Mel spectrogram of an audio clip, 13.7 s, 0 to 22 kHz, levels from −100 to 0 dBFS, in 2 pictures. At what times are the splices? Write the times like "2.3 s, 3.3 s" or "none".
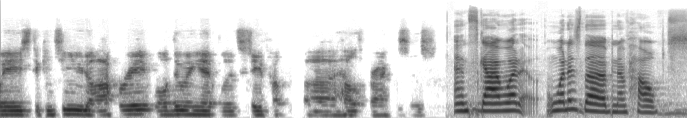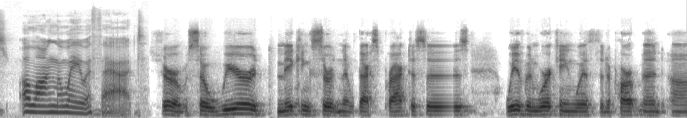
4.5 s, 6.1 s, 8.4 s, 9.6 s, 10.4 s

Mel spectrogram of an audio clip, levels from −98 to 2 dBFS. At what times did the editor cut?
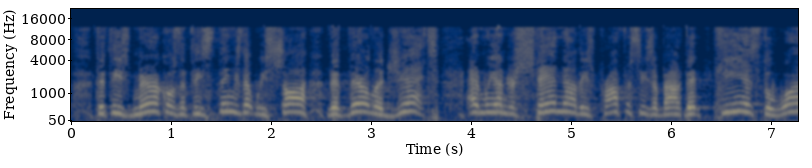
6.1 s

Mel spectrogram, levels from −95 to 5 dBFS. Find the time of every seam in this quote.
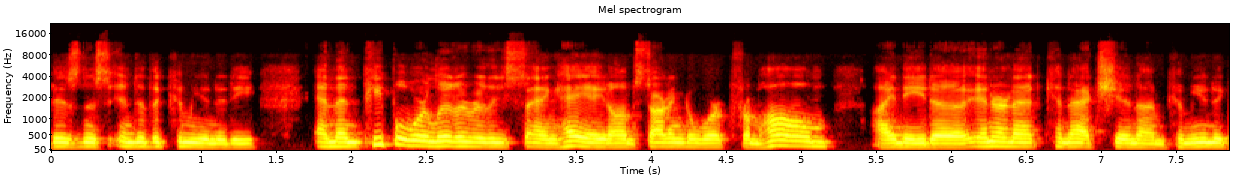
none

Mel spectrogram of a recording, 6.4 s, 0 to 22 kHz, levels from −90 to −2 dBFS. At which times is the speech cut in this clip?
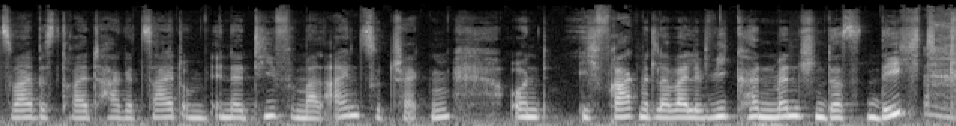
1.4 s, 4.2 s, 4.7 s

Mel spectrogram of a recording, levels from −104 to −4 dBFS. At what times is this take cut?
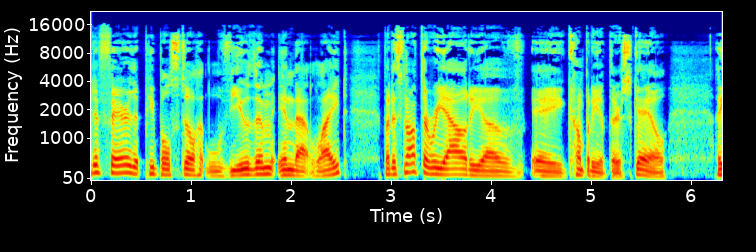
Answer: none

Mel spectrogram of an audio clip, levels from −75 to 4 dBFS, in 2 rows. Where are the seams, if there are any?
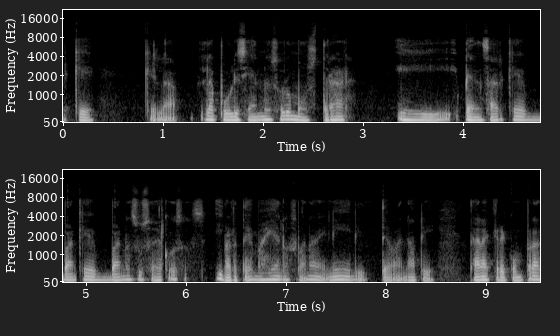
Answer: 3.2 s, 4.9 s, 5.8 s, 6.4 s, 7.1 s, 8.3 s

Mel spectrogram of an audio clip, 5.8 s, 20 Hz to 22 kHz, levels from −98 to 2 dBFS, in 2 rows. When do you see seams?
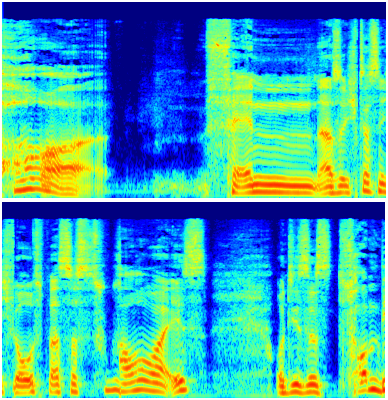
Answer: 2.7 s, 3.0 s, 3.8 s

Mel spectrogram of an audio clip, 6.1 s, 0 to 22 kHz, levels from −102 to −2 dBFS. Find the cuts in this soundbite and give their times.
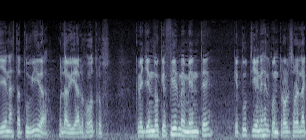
none

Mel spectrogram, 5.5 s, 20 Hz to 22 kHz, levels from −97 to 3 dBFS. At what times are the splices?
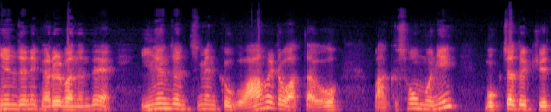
2.2 s, 2.8 s, 3.9 s

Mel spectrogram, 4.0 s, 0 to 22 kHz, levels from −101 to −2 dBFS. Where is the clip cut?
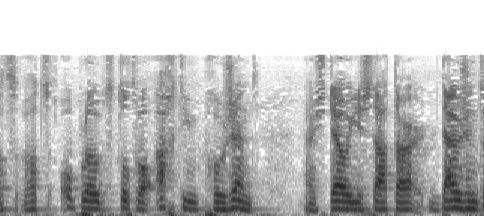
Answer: none

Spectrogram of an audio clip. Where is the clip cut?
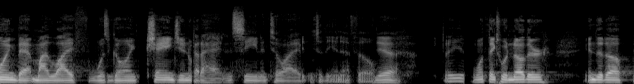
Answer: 1.4 s, 1.9 s, 3.0 s, 4.6 s, 4.9 s

